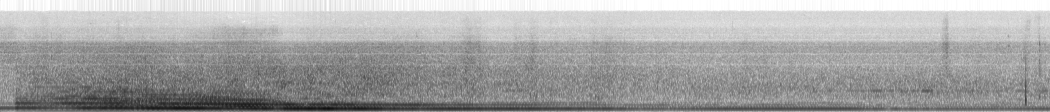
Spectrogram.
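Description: A motor vehicle's engine droning as it passes: its pitch slowly sinks while it grows louder over the first few seconds, then it gradually fades.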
